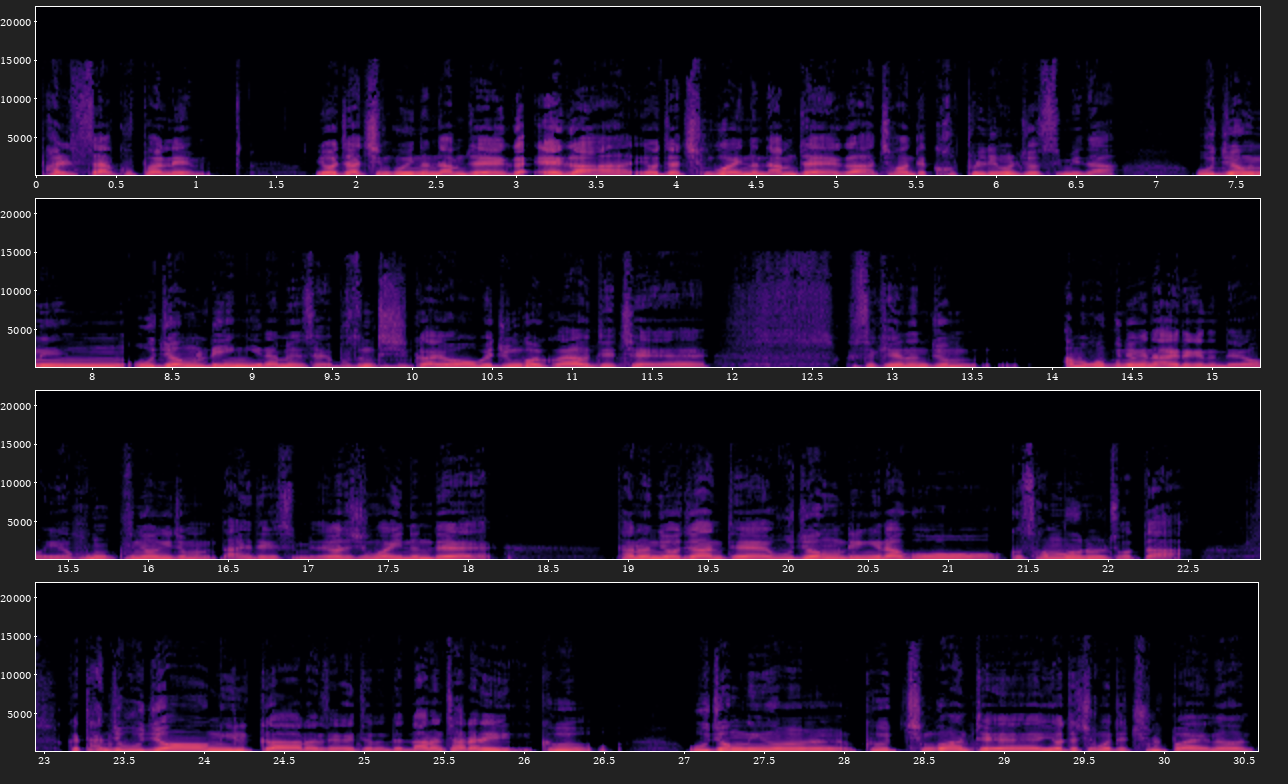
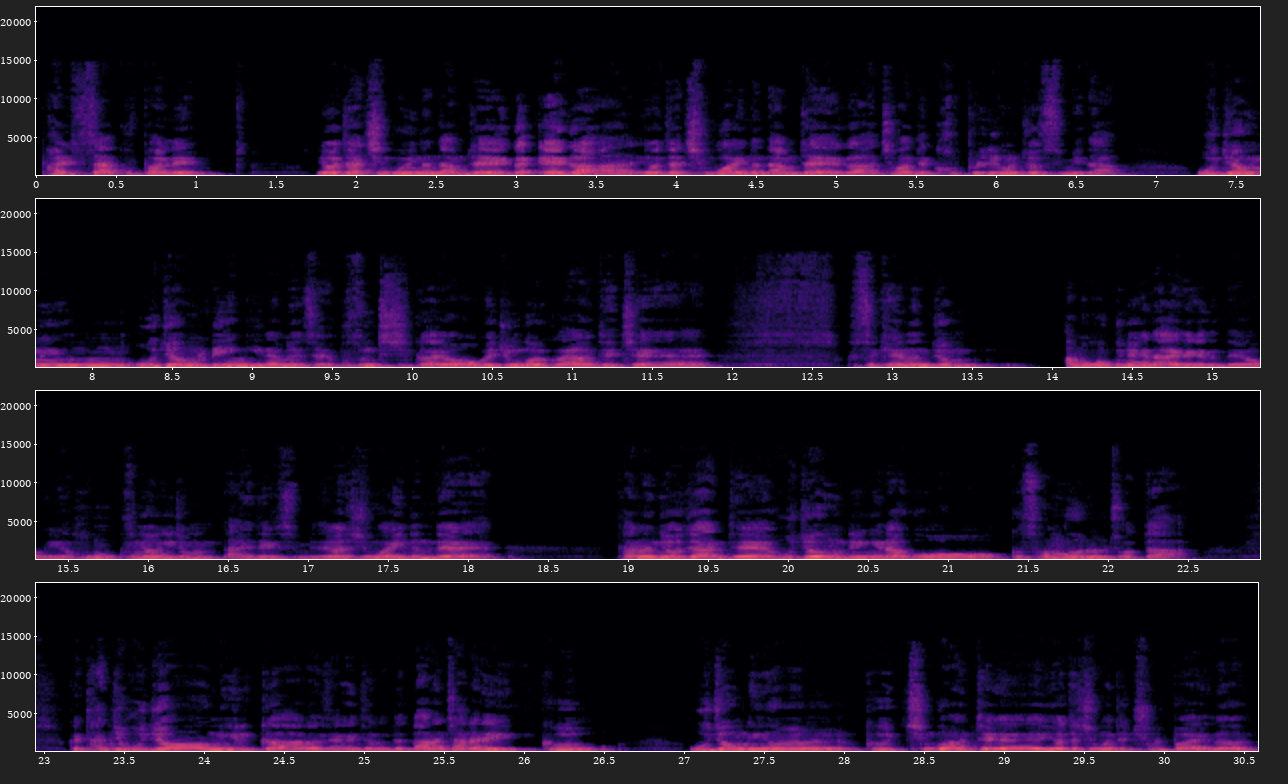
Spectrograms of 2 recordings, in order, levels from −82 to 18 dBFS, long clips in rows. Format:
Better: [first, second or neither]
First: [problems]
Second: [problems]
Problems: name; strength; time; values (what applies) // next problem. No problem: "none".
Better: first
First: none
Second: off-mic speech; far // room echo; very slight; dies away in 0.2 s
